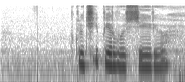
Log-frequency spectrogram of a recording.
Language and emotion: Russian, sad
